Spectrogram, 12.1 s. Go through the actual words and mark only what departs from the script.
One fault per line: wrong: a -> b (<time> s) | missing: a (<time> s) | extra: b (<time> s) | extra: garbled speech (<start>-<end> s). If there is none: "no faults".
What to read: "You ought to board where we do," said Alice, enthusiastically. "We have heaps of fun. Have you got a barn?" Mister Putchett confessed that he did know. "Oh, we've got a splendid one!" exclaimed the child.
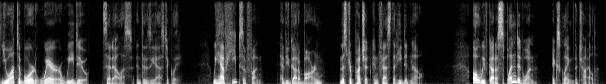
no faults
